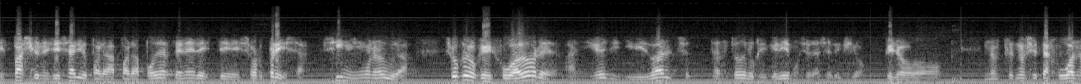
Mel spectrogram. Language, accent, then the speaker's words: Spanish; Buenos Aires, Argentina; Yo, fíjate que me crié en Brance en 1737 y sigo viviendo a 7 cuadras de la cancha de Boca todavía.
